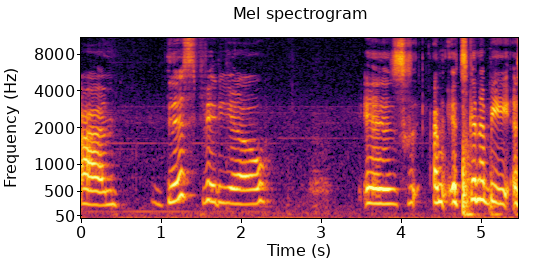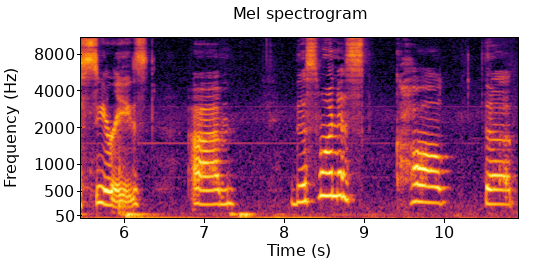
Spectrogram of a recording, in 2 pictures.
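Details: Adult woman with a neurological condition causing tremor of the hands, voice and head, plus mild tardive dyskinesia; she strains to talk; vocal tremor.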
